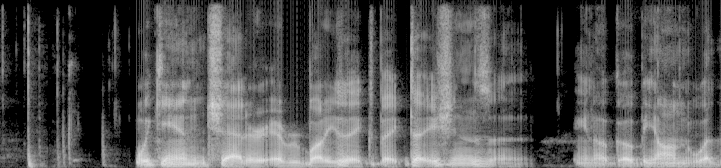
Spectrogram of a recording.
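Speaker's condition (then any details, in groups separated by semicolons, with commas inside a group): Spastic quadriplegic cerebral palsy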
